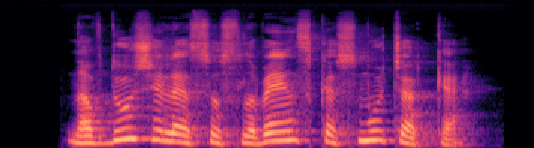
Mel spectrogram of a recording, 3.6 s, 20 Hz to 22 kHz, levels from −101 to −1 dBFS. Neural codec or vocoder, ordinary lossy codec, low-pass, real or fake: none; none; 19.8 kHz; real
